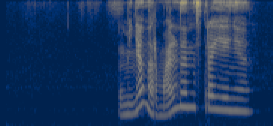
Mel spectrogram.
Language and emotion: Russian, positive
